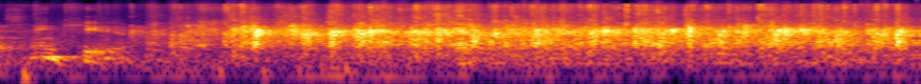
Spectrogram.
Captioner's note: audience applause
